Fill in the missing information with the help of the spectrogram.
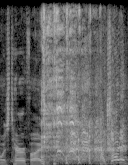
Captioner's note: audience laughing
